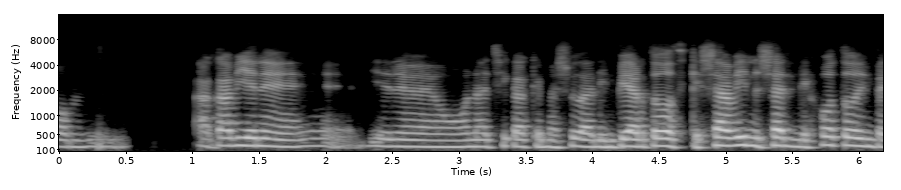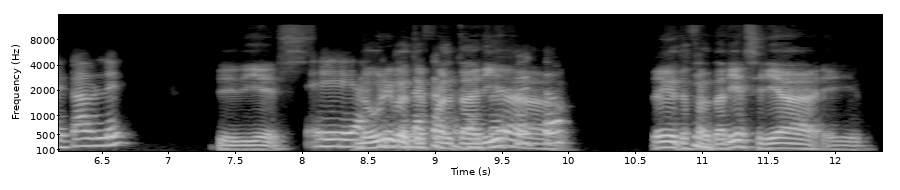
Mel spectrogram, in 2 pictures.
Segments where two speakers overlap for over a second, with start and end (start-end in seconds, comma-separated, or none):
8.1-9.6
